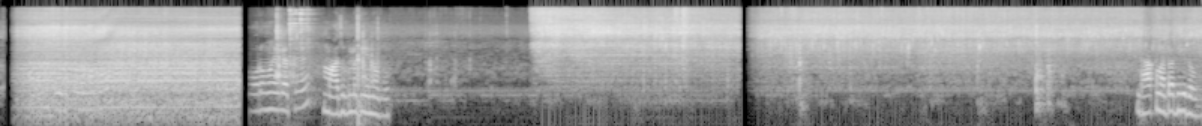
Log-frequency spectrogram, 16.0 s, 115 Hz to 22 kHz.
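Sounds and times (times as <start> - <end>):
fish sizzling in hot oil: 7.1 - 16.0.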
